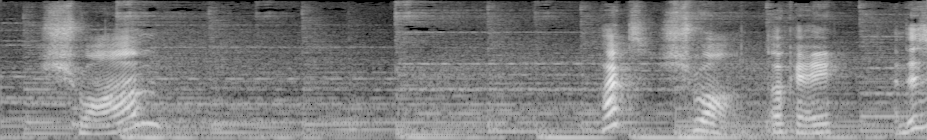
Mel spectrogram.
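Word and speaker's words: Seam: to do talk about yourself the name seemed pronounced Schwalm let's swamp okay and this is my little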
